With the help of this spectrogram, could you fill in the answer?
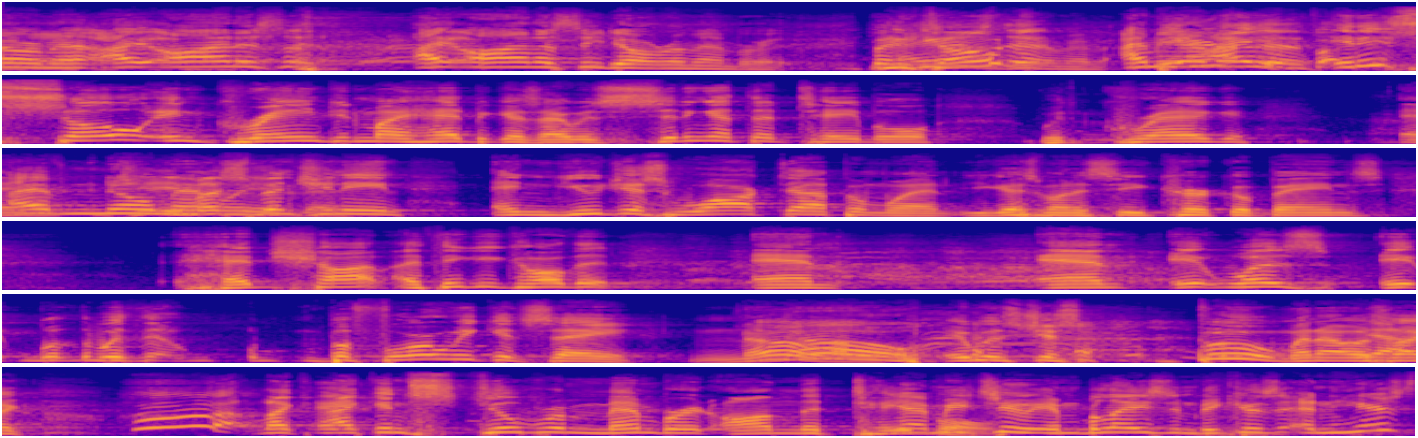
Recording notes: live from SF Sketchfest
